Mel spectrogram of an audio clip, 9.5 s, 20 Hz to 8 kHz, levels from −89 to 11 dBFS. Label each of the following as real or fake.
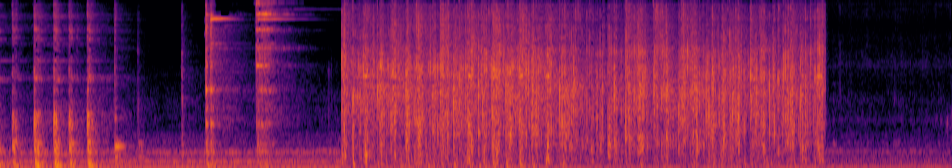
real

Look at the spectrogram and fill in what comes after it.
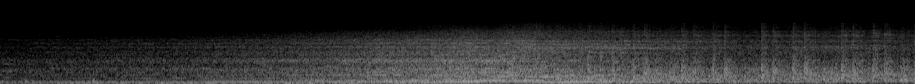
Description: real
